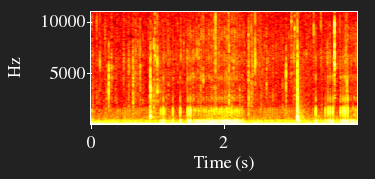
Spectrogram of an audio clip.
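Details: Domestic cat purring softly in a cozy autumn setting beside a fireplace; steady low rumble throughout, mixed with crackling and sharp pops from the fire.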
